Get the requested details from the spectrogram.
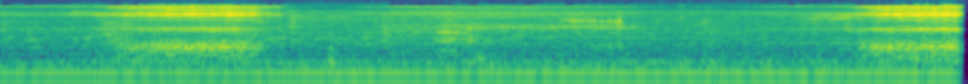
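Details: Two young women snoring after a night of drinking: rough, rumbling breathing over steady low engine-like noise, fitting loud snoring.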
